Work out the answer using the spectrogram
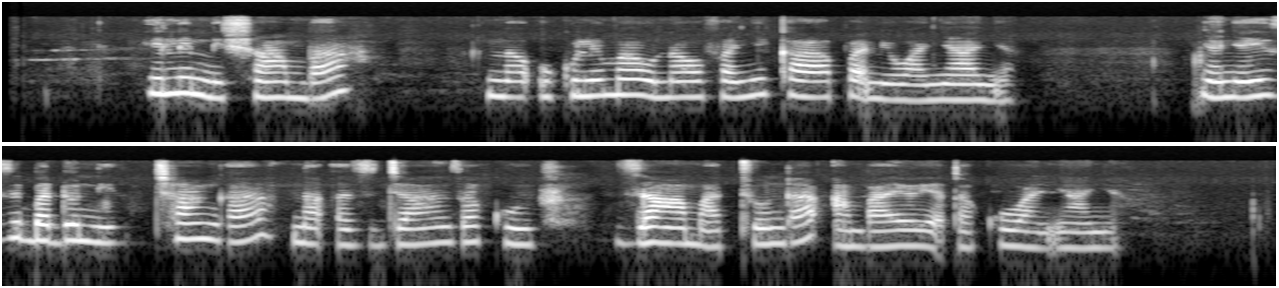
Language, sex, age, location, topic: Swahili, female, 25-35, Nairobi, agriculture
